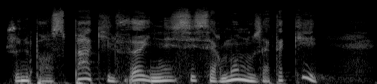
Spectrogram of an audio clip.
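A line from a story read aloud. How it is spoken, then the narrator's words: Explaining in a murmur. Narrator (French): expliqua Roger, dont la voix s'était inexplicablement changée en murmure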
